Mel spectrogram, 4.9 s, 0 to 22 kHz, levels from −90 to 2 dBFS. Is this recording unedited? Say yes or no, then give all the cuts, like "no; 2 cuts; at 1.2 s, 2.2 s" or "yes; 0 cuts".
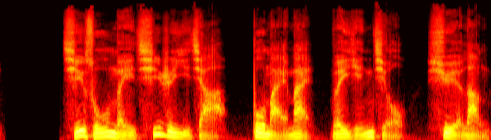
no; 1 cut; at 3.3 s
